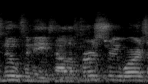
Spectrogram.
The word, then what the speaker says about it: Newfoundland: a black horse is a beer a good newfoundlander and it's pronounced newfoundland not newfoundland or new finland newfoundland is the oldest settlement in north america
